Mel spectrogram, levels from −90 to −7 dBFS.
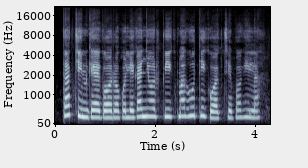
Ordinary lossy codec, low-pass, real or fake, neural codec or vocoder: none; none; fake; codec, 44.1 kHz, 7.8 kbps, Pupu-Codec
